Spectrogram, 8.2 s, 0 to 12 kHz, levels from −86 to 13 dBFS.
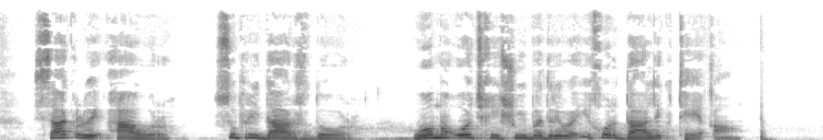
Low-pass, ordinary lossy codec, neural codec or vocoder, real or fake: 10.8 kHz; MP3, 48 kbps; none; real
